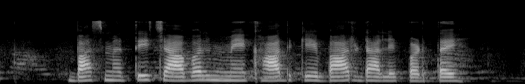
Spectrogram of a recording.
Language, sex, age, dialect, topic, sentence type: Magahi, female, 25-30, Central/Standard, agriculture, question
